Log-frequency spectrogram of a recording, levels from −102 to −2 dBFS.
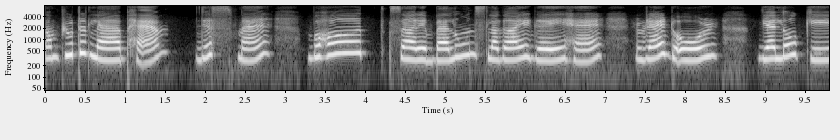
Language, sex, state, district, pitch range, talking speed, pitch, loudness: Hindi, female, Uttar Pradesh, Lalitpur, 290-375 Hz, 85 wpm, 320 Hz, -14 LUFS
